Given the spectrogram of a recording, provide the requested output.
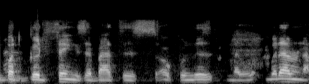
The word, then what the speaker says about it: Ocrevus: See, I've been hearing nothing but good things about this Ocrevus, but I don't know how to say it. Ocrevus, you're right, Phil.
